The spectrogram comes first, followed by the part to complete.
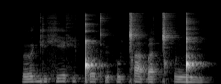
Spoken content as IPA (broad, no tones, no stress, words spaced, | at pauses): ɵɡʲʉ xʲexiǃo tʼʉhuǀa ɓaǀʰuŋ͡ǃi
